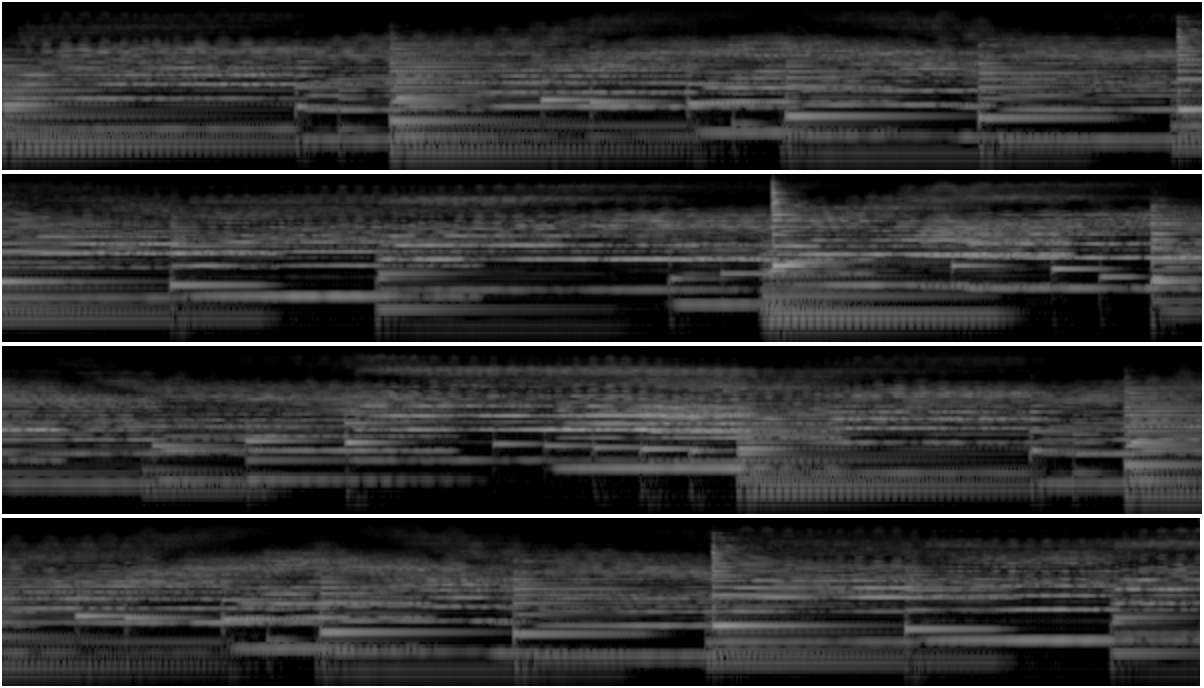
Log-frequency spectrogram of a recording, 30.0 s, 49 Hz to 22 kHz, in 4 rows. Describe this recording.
Music > Multiple instruments
Final Phantomsee 98bpm key chord melody progression loop
a soft chill ambient pad and piano key loop i made that is reminiscent of final fantasy
music, fantasy, synthloop, soft, loop, ambient, pads, soundtrack, game, melodyloop, synth, chill, videogame, pad, pianoloop, adventure, melody, reverb, roleplay, loopable, keys, key, piano, washed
